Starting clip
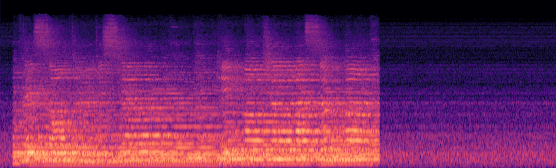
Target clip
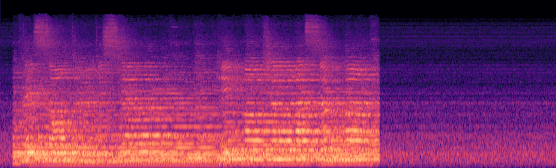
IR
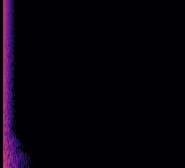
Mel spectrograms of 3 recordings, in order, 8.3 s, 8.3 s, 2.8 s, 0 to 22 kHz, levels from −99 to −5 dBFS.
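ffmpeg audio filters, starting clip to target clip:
-af "lowshelf=f=100:g=-8,volume=1.5"

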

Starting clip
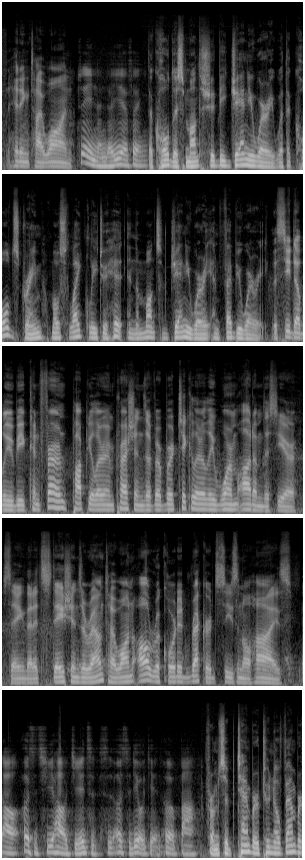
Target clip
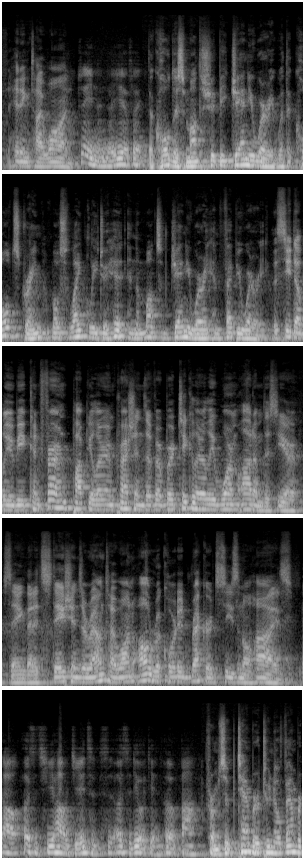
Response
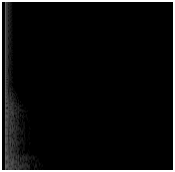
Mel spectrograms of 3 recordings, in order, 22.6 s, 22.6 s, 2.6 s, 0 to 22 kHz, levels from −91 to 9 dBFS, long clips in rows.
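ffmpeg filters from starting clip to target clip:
-filter_complex "[0:a]lowshelf=f=370:g=7,asplit=2[s0][s1];[s1]adelay=14,volume=0.708[s2];[s0][s2]amix=inputs=2:normalize=0,asplit=2[s3][s4];[1:a]atrim=start_sample=2205[s5];[s4][s5]afir=irnorm=-1:irlink=0,volume=0.944[s6];[s3][s6]amix=inputs=2:normalize=0,volume=0.562"

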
